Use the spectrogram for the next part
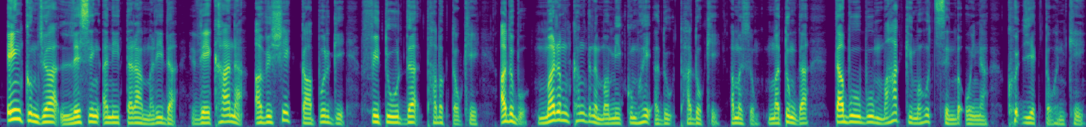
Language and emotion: Manipuri, neutral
